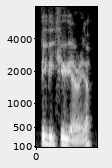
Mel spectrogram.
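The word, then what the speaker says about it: Babakiueria: Look up Babacuaria, pronounced BBQ area.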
